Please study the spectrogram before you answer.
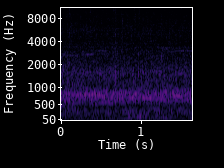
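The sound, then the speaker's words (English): A baseball stadium crowd of better than 17,000, on its feet as Jason Donald comes up to bat for the 27th out, cheers and applauds in a steady, dense roar that holds at an even loudness throughout, with no voices speaking over it. “It's Jason Donald, and a crowd of better than 17,000 to its feet.”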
